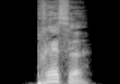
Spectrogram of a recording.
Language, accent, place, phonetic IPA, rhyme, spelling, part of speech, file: German, Germany, Berlin, [ˈpʁɛsə], -ɛsə, presse, verb, De-presse.ogg
- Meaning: inflection of pressen: 1. first-person singular present 2. first/third-person singular subjunctive I 3. singular imperative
